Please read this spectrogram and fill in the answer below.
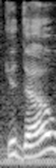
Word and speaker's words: Godot: is I might use Godot, but I don't like Godot, or Godot, as it's phonetically, it's how it's actually spelled, Godot.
